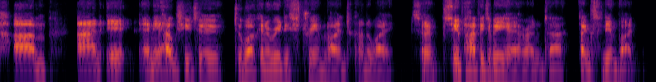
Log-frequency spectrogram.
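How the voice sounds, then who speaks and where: Delivered at a very fast pace with a British accent, the voice has a bright, sharp tone and ordinary pitch variation, recorded dry and close with no echo against a quiet background. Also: man, medium pitch for a man. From UK. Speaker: software company head. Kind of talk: panel discussion.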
